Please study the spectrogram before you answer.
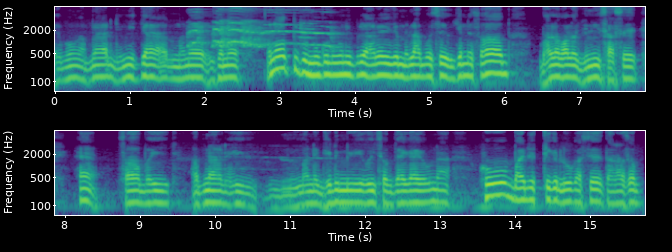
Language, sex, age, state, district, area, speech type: Bengali, male, 45-60, West Bengal, Uttar Dinajpur, rural, spontaneous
